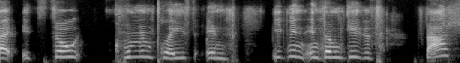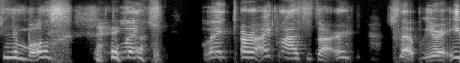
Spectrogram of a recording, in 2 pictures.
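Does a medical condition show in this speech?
Yes: cerebral palsy; mainly fine motor and speech.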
